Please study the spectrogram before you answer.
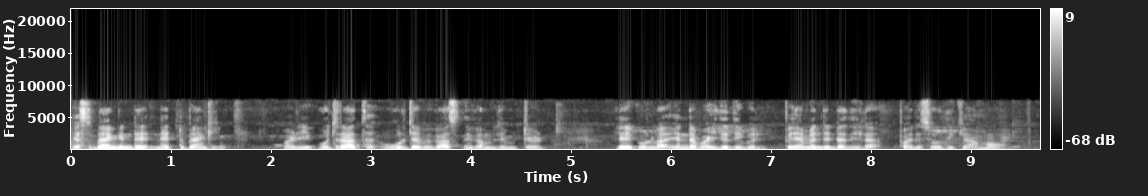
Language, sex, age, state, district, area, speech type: Malayalam, male, 60+, Kerala, Kollam, rural, read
